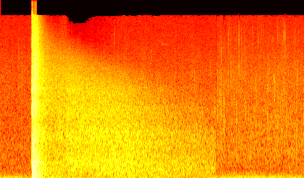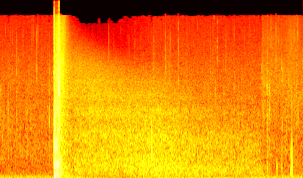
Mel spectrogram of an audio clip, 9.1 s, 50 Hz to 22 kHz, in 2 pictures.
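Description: Two shots from a 20-gauge Remington Model 11 semi-automatic shotgun firing birdshot, about five seconds apart. Each shot is followed by a long echo that dies away over a couple of seconds.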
